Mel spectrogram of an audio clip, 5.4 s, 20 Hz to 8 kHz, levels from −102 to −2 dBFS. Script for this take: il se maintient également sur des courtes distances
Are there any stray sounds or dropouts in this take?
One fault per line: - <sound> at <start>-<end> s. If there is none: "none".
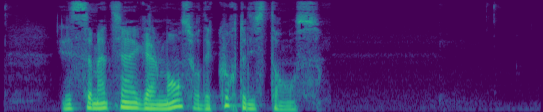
none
